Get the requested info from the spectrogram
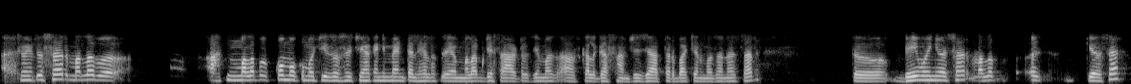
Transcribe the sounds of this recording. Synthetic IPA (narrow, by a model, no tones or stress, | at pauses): ɐt͡ʃʰiʋɐnʲit̪ɨsɐɾmɐt̪lɐb | ɐmɐt̪lɐbkomokomot͡ʃiːzɐs̬ɨt͡ʃiɦakɐnimeɳʈɐlɦelmɐt̪lɐbɖisaːɾɖɐɾzimɐza̰ːd͡zkɐlɡɐsaːmt͡ʃʰizjaːt̪ɐɾbɐt͡ʃɐnmɐzɐnɐzsɐɾ | t̪ɨbeːʋəniʋɐsɐɾmɐt̪lɐb̚ | kiɐsɐɾ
